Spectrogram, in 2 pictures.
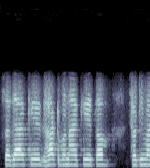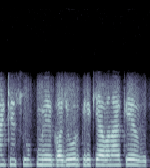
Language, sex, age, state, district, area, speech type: Hindi, female, 30-45, Bihar, Vaishali, rural, conversation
